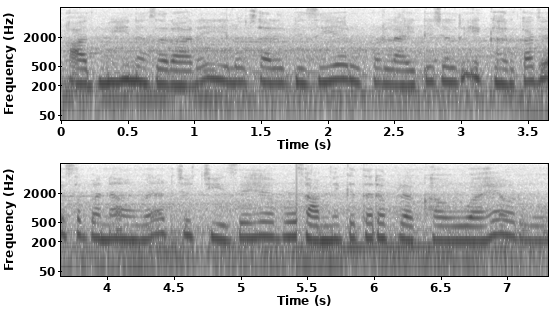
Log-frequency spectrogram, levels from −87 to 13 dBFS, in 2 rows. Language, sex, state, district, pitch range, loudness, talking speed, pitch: Hindi, female, Jharkhand, Sahebganj, 220-250 Hz, -26 LUFS, 240 wpm, 235 Hz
